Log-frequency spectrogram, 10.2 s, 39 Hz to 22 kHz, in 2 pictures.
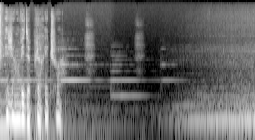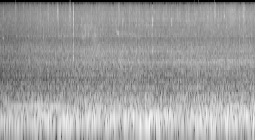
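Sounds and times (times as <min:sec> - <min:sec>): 
speech: 0:00.1 - 0:01.4
faint road noise from traffic: 0:03.4 - 0:10.1
car engine idling in traffic: 0:03.6 - 0:10.1.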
